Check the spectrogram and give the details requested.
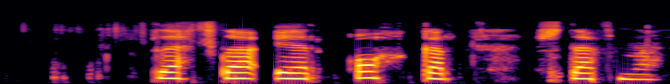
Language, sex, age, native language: Icelandic, female, 9, Icelandic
